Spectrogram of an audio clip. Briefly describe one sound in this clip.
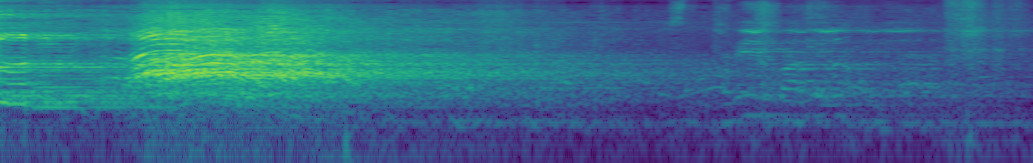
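A man speaks with emotion through a microphone, in an echoing space.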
